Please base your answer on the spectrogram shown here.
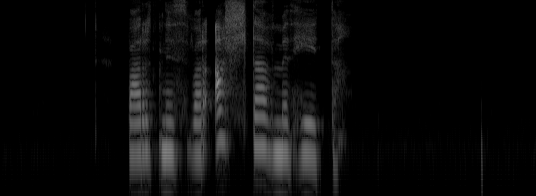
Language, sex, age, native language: Icelandic, female, 20-29, Icelandic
